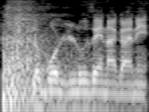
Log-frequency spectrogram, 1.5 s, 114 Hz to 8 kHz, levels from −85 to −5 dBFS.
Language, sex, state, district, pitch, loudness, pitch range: Telugu, male, Andhra Pradesh, Guntur, 125 Hz, -15 LUFS, 115-125 Hz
